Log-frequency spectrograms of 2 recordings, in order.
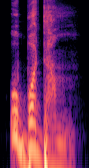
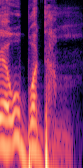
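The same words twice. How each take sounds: First: Much lower, slower, heavy with scorn; scornful repeat. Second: Scornful question. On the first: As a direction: drop the pitch and sneer "Who bought them?". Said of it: "You are faking an accent to please me". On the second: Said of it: "Me say". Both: Retold or imitated.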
